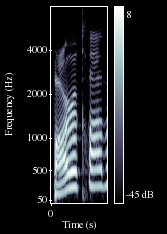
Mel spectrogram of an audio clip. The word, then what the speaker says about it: balaclava: Is it balaclava or bala?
